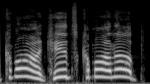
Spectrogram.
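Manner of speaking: put-on high, bright calling to the kids; playful Jesus. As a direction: call the children in playfully. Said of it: "Jesus was extremely playful with the children".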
